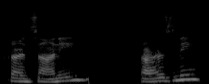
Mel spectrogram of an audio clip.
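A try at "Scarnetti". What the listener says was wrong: The Z is silent. It's Scarny.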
